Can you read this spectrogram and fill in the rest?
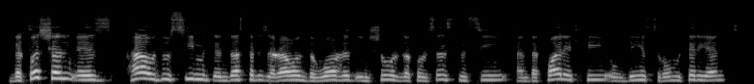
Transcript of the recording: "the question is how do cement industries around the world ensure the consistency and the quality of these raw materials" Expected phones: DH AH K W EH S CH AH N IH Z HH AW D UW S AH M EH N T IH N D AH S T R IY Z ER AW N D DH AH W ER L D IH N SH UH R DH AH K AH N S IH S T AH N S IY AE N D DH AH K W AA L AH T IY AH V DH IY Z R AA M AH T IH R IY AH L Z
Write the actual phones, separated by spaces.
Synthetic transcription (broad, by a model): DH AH K W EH S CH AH N IH Z HH AW D UW S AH M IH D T IH N D AH S T R IY Z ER AW N D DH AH W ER L D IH N SH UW R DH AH K AH N S IH S T AH N S IY AE N D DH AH K W AA L AH T IY AH V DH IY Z R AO M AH T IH R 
